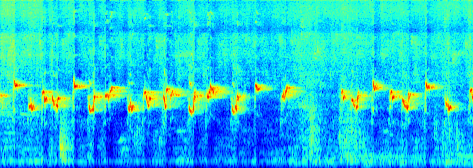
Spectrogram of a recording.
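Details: Yellow-vented bulbul song, used as a lure so other bulbuls answer excitedly: long run of bubbly, slurred whistled phrases, mostly two- and three-note chirps, repeated rapidly about every half second with brief pauses between bursts.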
